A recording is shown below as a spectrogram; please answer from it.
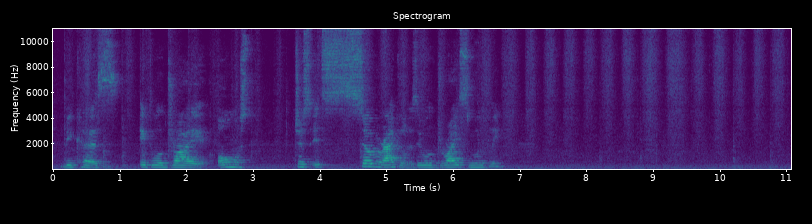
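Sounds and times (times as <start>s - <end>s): paintbrush swishing on wood: 0.2s - 11.0s.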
